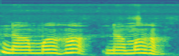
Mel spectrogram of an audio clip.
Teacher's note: इनकी जो आवाज़ निकलती है वो अह करके निकलती है। इनको जब हम बोलेंगे तब इसको हम अह की उच्चारण से बोला जाता है। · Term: विसर्ग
